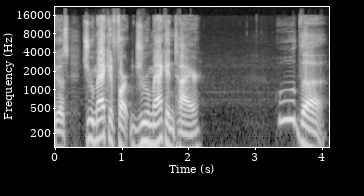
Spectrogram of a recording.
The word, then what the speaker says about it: McIntyre: what he said Drew mckin fart how I know I'm not the best man with words but how do you say drew mcken fart instead of Drew McIntyre that's not even close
